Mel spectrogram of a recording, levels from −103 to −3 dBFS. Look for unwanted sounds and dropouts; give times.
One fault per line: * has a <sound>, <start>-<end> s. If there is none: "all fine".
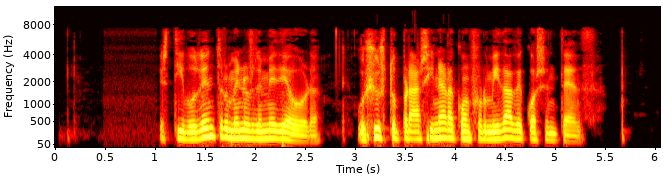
all fine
